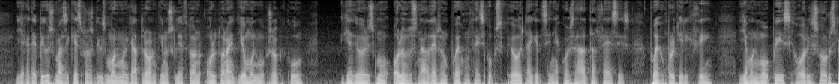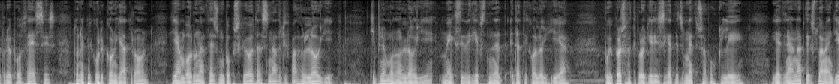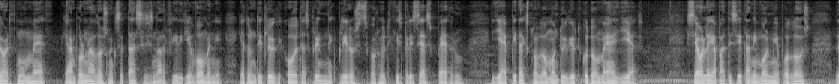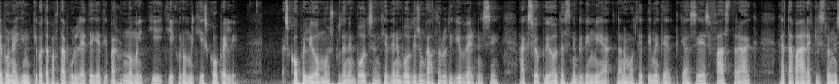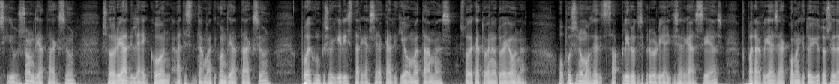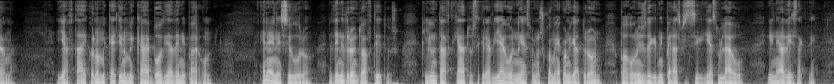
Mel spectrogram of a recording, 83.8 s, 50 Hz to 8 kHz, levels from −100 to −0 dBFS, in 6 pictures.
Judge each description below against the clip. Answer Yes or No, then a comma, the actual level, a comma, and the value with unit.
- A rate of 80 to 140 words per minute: No, average, 150 wpm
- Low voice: Yes, very low, 75 Hz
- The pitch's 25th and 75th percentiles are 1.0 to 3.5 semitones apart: Yes, average, 2.7 semitones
